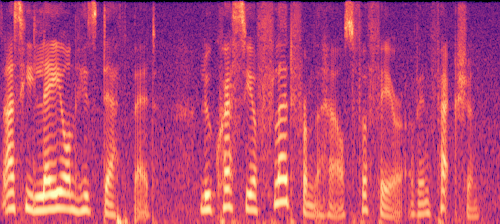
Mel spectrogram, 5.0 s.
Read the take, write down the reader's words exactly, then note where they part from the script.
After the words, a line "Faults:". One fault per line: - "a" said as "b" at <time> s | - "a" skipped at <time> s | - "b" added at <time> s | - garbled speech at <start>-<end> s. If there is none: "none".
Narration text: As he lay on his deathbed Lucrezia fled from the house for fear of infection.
As he lay on his deathbed Lucrezia fled from the house for fear of infection.
Faults:
none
